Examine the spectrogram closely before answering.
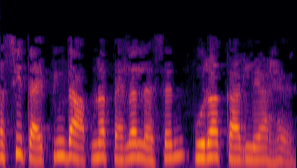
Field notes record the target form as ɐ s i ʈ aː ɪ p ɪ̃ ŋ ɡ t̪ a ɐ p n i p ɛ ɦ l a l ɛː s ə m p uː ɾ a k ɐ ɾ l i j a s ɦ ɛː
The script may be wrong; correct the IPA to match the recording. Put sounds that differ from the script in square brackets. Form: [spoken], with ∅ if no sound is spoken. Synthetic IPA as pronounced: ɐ s i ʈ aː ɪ p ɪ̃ ŋ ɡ [d̪] a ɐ p n [a] p ɛ ɦ l a l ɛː s ə [n] p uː ɾ a k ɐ ɾ l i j a [∅] ɦ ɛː

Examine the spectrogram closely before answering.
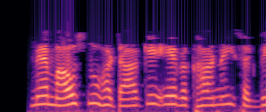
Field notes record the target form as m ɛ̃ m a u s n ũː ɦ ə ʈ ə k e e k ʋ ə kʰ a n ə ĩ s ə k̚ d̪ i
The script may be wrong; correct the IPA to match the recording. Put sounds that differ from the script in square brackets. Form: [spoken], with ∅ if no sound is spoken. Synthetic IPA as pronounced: m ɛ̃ m a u s n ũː ɦ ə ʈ [a] k e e [∅] ʋ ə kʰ a n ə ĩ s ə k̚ d̪ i

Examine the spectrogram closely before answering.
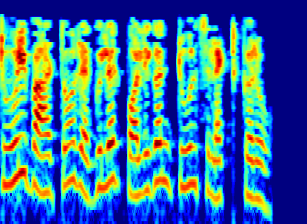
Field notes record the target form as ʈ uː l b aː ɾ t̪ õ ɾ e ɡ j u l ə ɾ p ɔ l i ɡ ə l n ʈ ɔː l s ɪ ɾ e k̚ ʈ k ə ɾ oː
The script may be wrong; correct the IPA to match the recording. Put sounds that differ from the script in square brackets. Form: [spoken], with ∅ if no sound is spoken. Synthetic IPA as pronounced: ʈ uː l b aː ɾ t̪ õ ɾ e ɡ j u l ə ɾ p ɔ l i ɡ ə [∅] n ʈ [uː] l s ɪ [l] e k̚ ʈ k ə ɾ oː

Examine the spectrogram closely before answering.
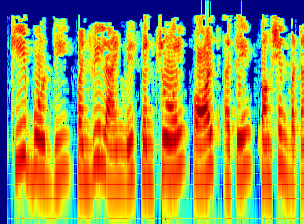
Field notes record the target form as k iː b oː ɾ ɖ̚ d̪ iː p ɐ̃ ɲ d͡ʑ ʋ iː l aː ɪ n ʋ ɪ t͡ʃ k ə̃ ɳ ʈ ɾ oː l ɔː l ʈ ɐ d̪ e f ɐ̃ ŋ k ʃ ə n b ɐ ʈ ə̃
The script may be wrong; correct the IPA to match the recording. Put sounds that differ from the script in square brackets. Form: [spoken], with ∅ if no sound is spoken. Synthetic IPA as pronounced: k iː b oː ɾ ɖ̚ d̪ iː p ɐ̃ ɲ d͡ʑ ʋ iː l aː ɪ n ʋ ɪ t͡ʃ k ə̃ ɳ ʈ ɾ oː l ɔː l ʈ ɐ [t̪] e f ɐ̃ ŋ k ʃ ə n b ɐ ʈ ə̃

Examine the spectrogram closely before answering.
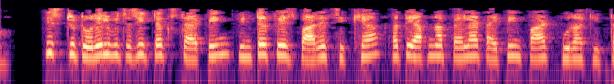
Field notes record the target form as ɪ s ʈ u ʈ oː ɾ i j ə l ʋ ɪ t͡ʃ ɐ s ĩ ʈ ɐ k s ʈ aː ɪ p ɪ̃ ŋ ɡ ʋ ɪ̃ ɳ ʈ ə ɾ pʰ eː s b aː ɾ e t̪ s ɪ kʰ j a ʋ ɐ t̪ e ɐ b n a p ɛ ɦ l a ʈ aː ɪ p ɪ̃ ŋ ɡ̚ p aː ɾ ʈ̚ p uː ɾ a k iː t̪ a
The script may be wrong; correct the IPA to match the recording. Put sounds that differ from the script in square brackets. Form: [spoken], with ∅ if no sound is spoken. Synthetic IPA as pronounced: ɪ s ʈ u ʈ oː ɾ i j ə l ʋ ɪ t͡ʃ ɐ s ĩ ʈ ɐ k s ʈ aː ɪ p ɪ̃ ŋ ɡ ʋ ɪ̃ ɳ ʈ ə ɾ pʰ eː s b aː ɾ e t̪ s ɪ kʰ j a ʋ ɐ t̪ e ɐ [p] n a p ɛ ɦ l a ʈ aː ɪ p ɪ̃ ŋ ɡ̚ p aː ɾ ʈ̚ p uː ɾ a k iː t̪ a

